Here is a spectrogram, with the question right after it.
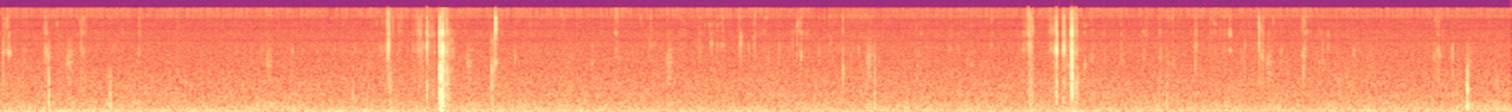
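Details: A cat eating greens indoors in a small room: soft, sparse crunching bites, with sharper crisp crunches near four and ten seconds against a quiet background.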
